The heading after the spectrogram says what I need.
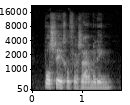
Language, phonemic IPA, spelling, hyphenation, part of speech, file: Dutch, /ˈpɔst.zeː.ɣəl.vərˌzaː.mə.lɪŋ/, postzegelverzameling, post‧ze‧gel‧ver‧za‧me‧ling, noun, Nl-postzegelverzameling.ogg
- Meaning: postage stamp collection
